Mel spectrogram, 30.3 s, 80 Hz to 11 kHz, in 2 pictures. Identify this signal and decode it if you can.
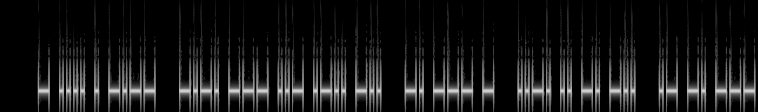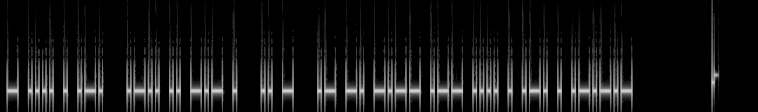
Morse code, heard as a keyed tone, about 17 wpm, 700 Hz. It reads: THEY COULD NOT FIND ANOTHER LIKE IT ANYWHERE.
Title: Sentences from Top 1400 Words 17wpm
